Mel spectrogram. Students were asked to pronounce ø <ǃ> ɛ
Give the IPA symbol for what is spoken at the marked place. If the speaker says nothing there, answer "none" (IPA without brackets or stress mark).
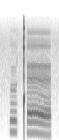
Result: ǃ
